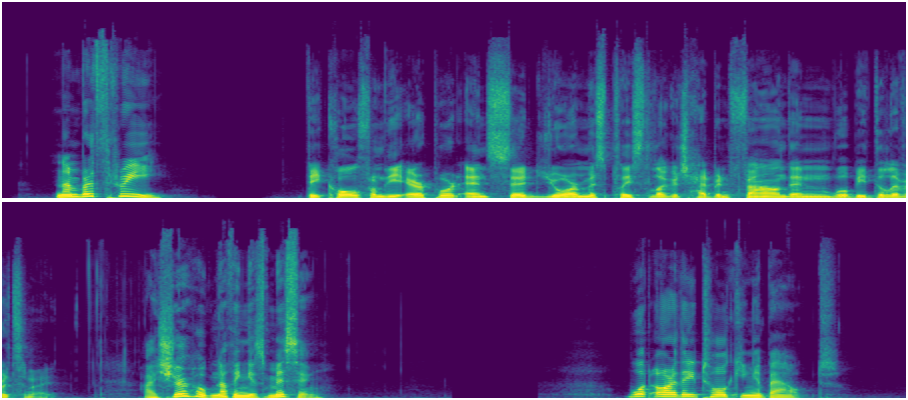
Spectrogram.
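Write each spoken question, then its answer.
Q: What are they talking about?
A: Lost luggage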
